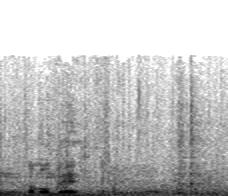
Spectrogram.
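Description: Indistinct voices of shoppers talking, with a short burst of chatter in the first second, over the steady murmur of a busy shop.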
